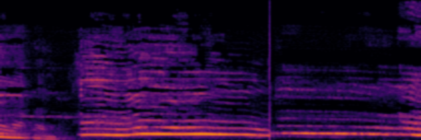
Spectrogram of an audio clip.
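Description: A Borzoi gives a long, steady, mid-pitched howl, briefly breaking off before carrying on.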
